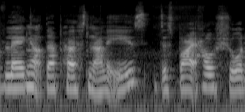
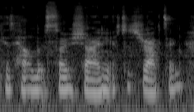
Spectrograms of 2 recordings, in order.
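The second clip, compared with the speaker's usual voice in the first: couldn't care less; bored mumble; 8 dB quieter than usual. Acted. Lazy Chen answers.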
